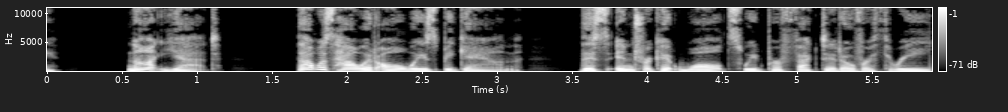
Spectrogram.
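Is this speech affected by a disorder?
No.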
